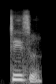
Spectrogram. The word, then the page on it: teasel: Indian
